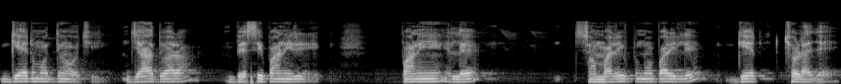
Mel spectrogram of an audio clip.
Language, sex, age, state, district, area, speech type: Odia, male, 18-30, Odisha, Boudh, rural, spontaneous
